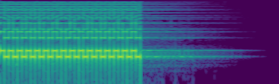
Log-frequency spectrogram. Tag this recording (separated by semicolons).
sound; ring; effect; sound-effect; telephone; telephone-ring; FX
